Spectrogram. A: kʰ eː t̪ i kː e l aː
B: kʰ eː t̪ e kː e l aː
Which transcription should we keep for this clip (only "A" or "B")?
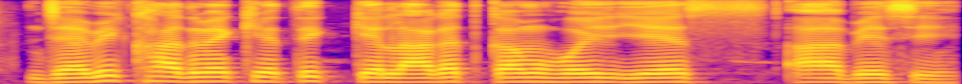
A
